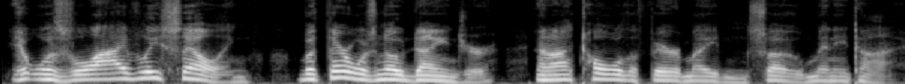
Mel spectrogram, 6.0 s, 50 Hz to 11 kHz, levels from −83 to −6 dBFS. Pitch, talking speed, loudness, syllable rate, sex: 140 Hz, 180 wpm, -17 LUFS, 4.8 syllables/s, male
